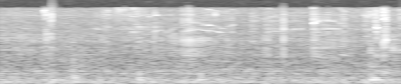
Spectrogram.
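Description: Near silence: room tone with a few faint, small ticks from fingers working thread and tinsel on a fly held in a fly-tying vise.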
